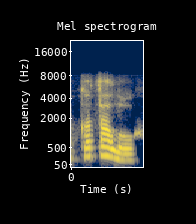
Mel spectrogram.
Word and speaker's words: каталог: а далі найбільш уживані слова з єдиним правильним наголосом ознака каталог фаховий навчання мережа завдання разом поняття посередині довідник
